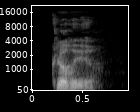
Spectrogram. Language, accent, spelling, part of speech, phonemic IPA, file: French, France, chlorure, noun / verb, /klɔ.ʁyʁ/, LL-Q150 (fra)-chlorure.wav
- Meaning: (noun) chloride; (verb) inflection of chlorurer: 1. first/third-person singular present indicative/subjunctive 2. second-person singular imperative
